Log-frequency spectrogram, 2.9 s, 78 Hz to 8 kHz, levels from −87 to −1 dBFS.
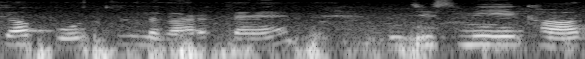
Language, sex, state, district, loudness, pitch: Hindi, female, Haryana, Jhajjar, -19 LUFS, 200 Hz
